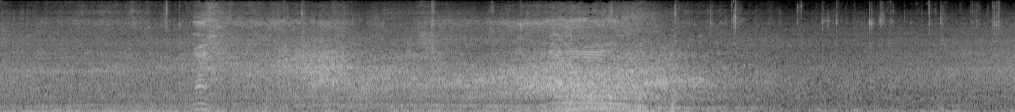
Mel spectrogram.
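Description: Roadside traffic noise. A vehicle passes close about seven seconds in, the loudest moment, its engine note falling as it goes by.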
